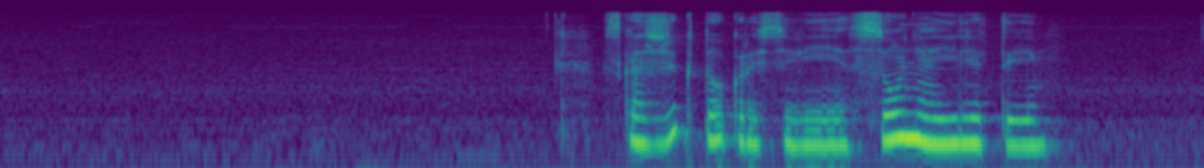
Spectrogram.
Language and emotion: Russian, neutral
